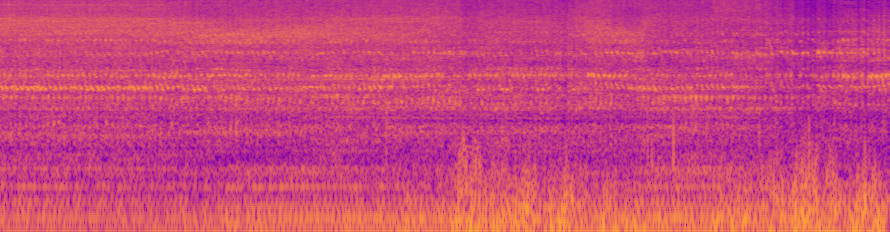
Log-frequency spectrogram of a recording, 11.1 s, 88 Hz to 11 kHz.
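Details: Mk3 VW Golf GTI with the 2.0 petrol engine, around 240k miles, at idle: a loud, steady high-pitched screech by the serpentine belt. It started suddenly, and the owner is unsure which part to replace.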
